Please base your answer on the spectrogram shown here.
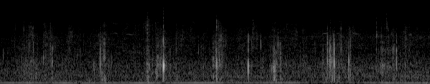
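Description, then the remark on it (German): Steady footsteps of people walking on outdoors toward a forest edge, around a dozen soft thuds and scuffs at an even walking pace over a low background rumble, with no voices. “Wir laufen weiter und wollen eigentlich eine Rast am Waldrand einlegen”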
